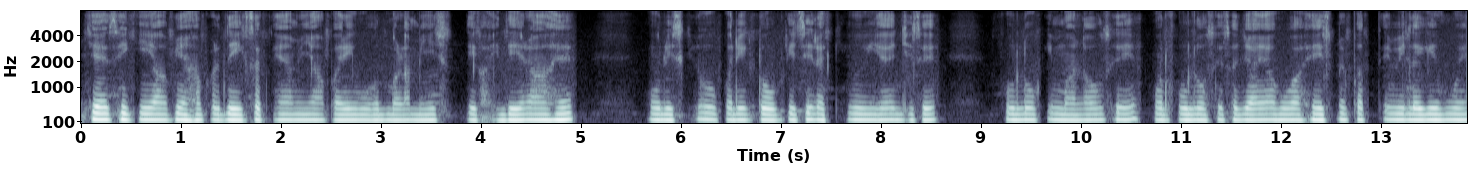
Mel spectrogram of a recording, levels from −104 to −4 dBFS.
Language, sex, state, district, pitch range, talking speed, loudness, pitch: Hindi, female, Uttar Pradesh, Muzaffarnagar, 150-155 Hz, 190 wpm, -19 LUFS, 150 Hz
